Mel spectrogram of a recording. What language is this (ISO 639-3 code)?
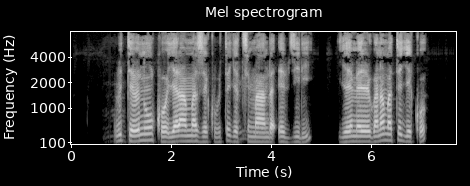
kin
